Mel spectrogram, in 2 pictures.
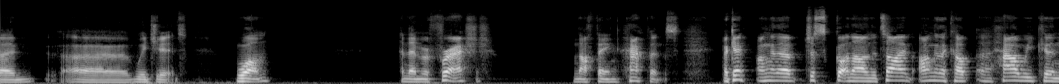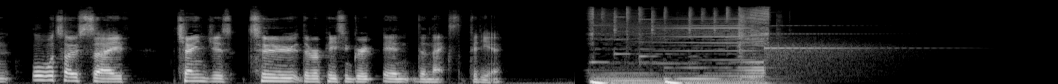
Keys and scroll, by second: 5.0 super+r.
